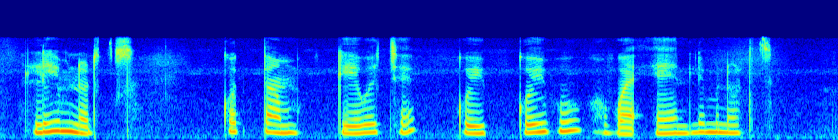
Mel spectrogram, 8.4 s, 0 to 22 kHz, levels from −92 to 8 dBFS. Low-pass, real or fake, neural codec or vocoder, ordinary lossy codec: 7.2 kHz; real; none; none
